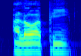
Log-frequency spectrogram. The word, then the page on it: alo apiñ: apatani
